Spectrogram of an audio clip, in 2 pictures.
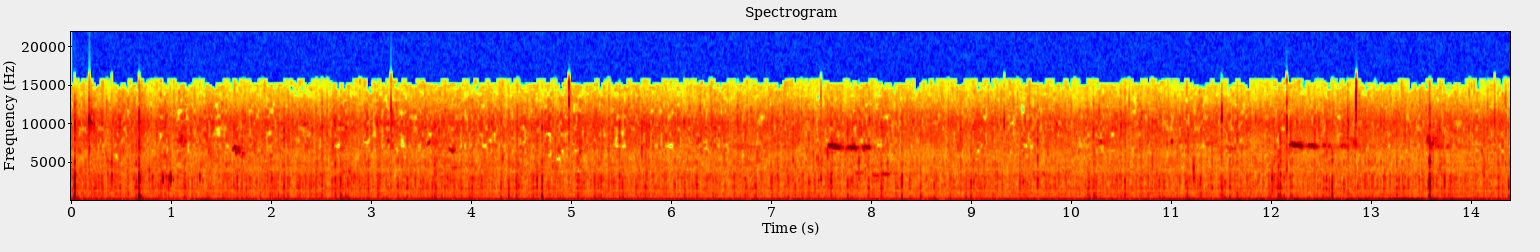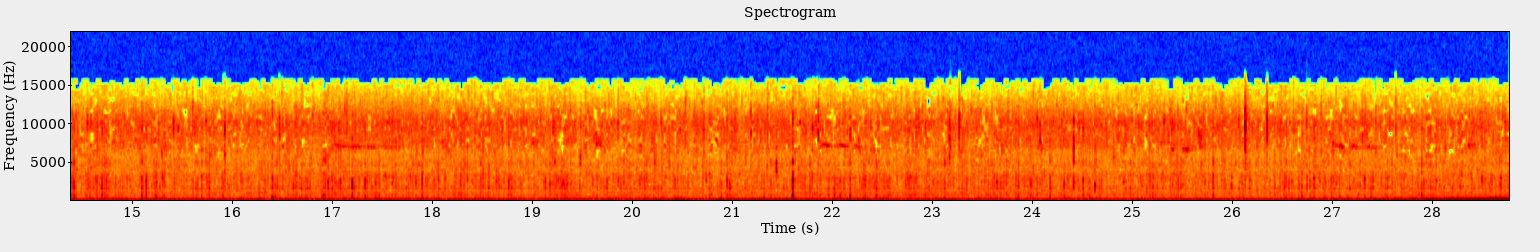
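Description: Steady rain: an even hiss of falling rain with scattered small drop ticks.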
